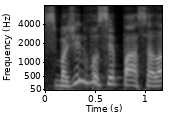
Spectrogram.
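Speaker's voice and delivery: ordinary delivery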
